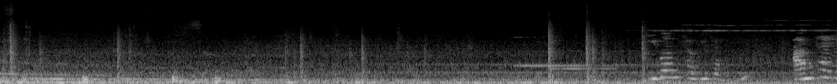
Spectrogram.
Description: The noise inside a bus. There is no code.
